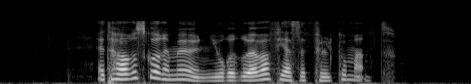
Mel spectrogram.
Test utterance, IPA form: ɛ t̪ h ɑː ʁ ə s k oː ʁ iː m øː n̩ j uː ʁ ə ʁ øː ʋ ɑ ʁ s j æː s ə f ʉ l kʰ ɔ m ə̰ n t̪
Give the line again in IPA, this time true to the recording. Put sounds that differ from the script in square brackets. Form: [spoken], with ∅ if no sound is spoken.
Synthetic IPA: ɛ t̪ h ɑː ʁ ə s k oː ʁ iː m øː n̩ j uː ʁ ə ʁ øː ʋ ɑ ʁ [f] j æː s ə f ʉ l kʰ ɔ m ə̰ n t̪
